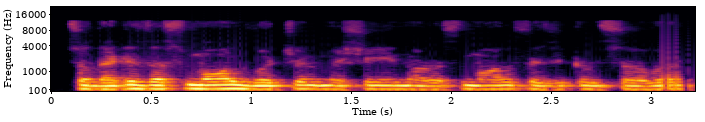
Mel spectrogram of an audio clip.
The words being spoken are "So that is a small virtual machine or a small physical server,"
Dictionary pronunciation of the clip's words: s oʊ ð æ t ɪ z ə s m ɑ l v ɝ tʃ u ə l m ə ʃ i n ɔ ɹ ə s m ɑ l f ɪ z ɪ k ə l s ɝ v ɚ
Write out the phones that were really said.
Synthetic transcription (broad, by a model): s oʊ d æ t ɪ z ə s m ɑ l v ɝ tʃ u ə l m ə ʃ i n ɔ ɹ ə s m ɑ l f ɪ z ɪ k ə l s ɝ v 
